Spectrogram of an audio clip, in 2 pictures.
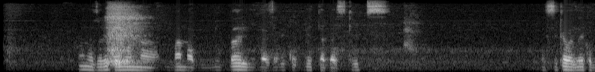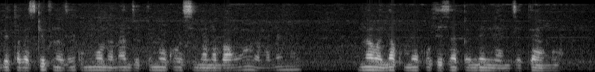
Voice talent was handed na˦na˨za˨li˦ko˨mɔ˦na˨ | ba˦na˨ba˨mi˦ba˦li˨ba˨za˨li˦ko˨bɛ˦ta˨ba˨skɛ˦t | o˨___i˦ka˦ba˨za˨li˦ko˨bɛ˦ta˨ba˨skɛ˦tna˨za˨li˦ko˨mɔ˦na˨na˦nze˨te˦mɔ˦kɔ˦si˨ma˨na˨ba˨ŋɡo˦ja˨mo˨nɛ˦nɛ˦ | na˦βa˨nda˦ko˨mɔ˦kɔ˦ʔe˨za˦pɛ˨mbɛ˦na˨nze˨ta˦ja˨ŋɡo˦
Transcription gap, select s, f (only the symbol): s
